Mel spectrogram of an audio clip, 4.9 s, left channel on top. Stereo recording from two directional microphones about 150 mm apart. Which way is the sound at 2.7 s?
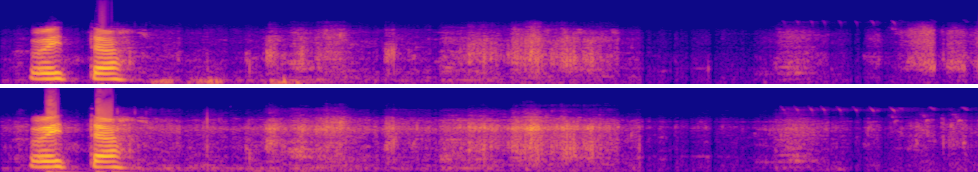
35° right (ahead or behind).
